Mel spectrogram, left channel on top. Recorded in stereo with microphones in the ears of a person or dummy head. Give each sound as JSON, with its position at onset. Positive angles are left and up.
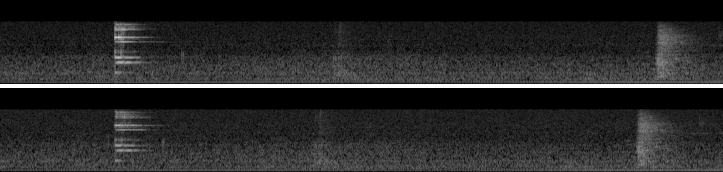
{"t": 1.1, "sound": "a clink", "side_deg": 35, "distance_m": 1.0}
